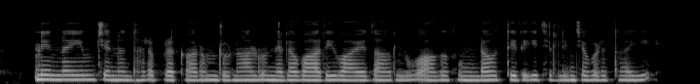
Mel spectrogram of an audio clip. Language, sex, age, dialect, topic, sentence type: Telugu, female, 18-24, Southern, banking, statement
